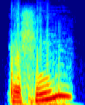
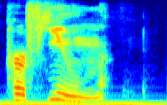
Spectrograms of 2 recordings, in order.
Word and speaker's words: perfume: to the word perfume the e at the end of the word is not pronounced so instead of perfum it's perfume perfume okay good uh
